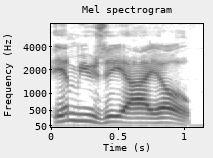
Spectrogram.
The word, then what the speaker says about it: Museo: we're going to have Micah Museo on its mu zio and and he's the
